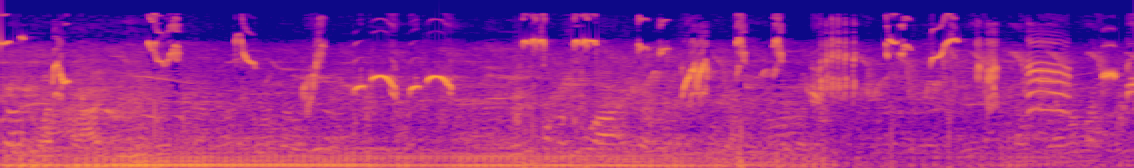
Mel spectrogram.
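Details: A champion orange-headed thrush at a songbird contest at Samsat BSD gives a rapid, rolling, varied run of high whistled and chirping notes over a low steady hum and crowd voices.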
